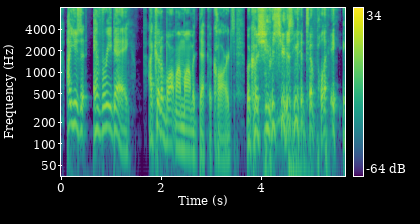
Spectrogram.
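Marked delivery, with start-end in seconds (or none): 0.1-1.4 higher voice, playing his proud mother; mom's proud reply. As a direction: lightly imitate mom boasting she uses it daily. Son voices mom's proud answer.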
